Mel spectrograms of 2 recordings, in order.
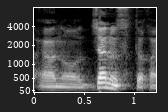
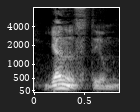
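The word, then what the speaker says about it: Janus: だから、ジャヌスと書いて、ヤヌスと読むんですが、つまりそれが始まりって意味なんです。ですから、まあ、月の始まりなんで、それが、元々の意味になったと。まあ、ざっくり言うとね。そういう意味で、このヤヌスっていうのは、ラテン語ではもう入り口とか、そういう意味もありますので、これが月の始めっていう意味になりました。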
